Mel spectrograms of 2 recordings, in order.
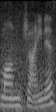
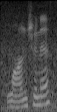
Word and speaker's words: Longinus: Speaking of the minister, I got to ask, why do you say longinus instead of longus? Because it is the proper way to pronounce it, though some regions say it the other way.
